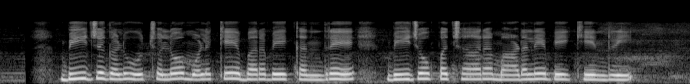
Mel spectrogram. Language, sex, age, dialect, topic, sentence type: Kannada, female, 25-30, Central, agriculture, question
